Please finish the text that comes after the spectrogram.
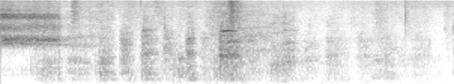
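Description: A puppy pants indoors in quick, steady, close, faint huffs, with a brief whimpering tone near the start.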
